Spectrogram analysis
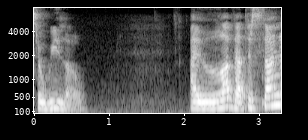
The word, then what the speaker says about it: Sowilo: is sun wholeness oh it's pronounced sowilo i love that the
